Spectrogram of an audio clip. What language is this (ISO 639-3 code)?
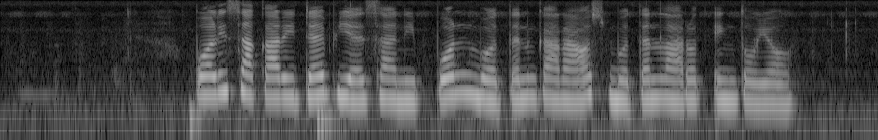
jav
